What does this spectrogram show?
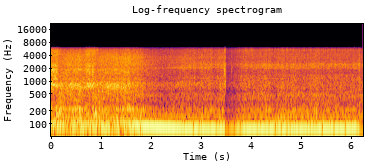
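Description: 1955 Chevrolet's engine running steadily, a deep low-pitched sound heard from inside the car's cabin, with a single sharp click about three and a half seconds in.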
